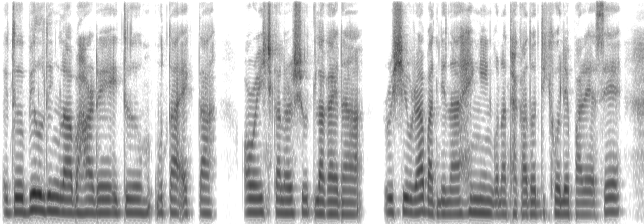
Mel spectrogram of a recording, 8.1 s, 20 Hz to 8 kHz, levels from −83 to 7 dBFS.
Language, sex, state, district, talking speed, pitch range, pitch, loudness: Nagamese, female, Nagaland, Kohima, 195 wpm, 160-180 Hz, 175 Hz, -21 LUFS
